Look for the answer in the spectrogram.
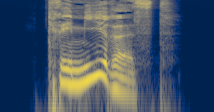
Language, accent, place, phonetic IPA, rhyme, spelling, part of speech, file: German, Germany, Berlin, [kʁeˈmiːʁəst], -iːʁəst, kremierest, verb, De-kremierest.ogg
- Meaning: second-person singular subjunctive I of kremieren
